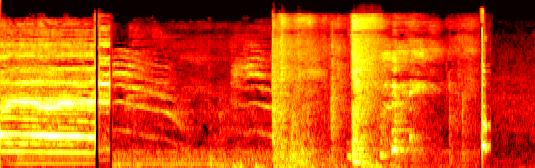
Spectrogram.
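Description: A kitten cries with a plaintive meow that slides downward in pitch after a steady, tonal opening. People laugh and talk over it, and a snatch of music plays in the background.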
